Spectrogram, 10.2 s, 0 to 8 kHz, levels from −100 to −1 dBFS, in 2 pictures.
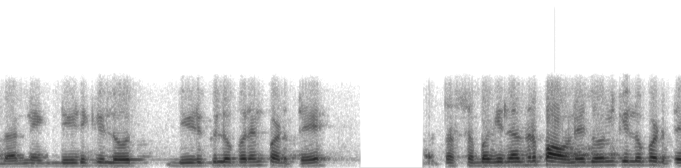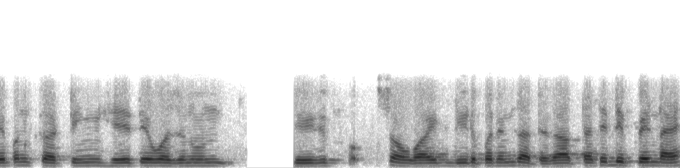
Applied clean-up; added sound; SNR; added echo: none; none; none; none.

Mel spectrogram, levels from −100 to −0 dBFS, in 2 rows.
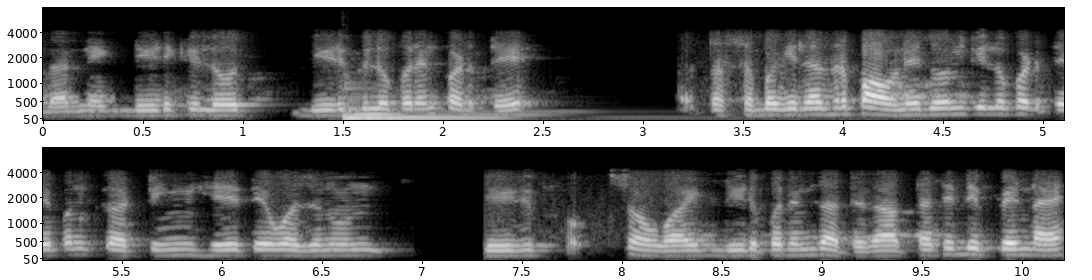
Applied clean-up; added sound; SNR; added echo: classical method log-MMSE.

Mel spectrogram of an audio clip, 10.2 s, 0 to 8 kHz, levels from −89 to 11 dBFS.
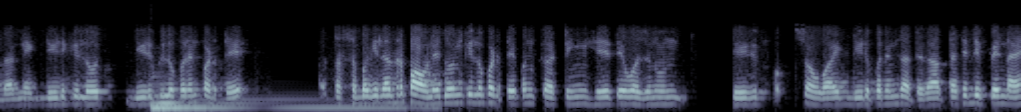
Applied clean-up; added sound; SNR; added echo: neural mask model RNNoise.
